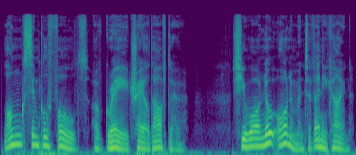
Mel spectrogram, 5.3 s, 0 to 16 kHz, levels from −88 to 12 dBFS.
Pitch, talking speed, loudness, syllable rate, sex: 125 Hz, 170 wpm, -17 LUFS, 4.6 syllables/s, male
